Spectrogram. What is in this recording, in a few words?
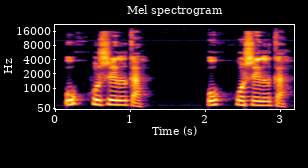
"ohhoselkv", Muscogee; Mvskoke Words with Repeated Consonants; A Dictionary of Creek/Muskogee; SIL International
